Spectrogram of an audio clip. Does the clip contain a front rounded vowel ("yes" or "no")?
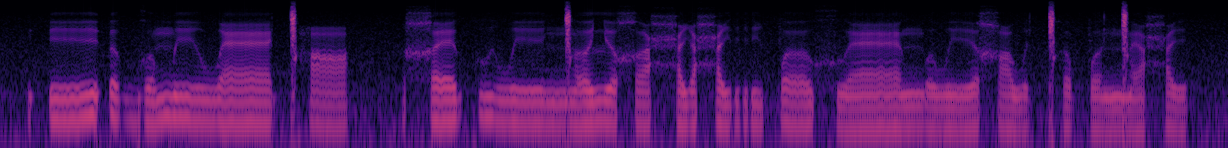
no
